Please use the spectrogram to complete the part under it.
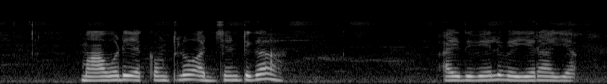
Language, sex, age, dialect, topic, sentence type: Telugu, male, 60-100, Utterandhra, banking, statement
